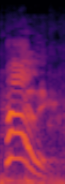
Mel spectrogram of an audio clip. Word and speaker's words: Telly: The name's Telly. Rhymes with Nelly. Like, whoa, Nelly!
